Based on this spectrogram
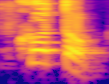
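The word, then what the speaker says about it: كتب: copy-nya artinya hobi betul kutub kita bacanya pendek kutub-kutub kutub buku-buku kitab-kitab beda dengan kitab kalau itu panjang alisnya kita ini kutub-kutub buku-buku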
